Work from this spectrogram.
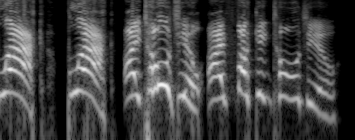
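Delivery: high, loud, gloating, triumphant yell.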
